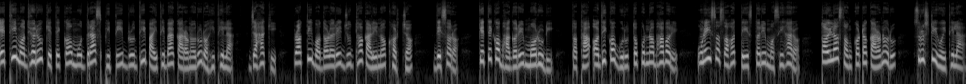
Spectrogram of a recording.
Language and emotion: Odia, neutral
